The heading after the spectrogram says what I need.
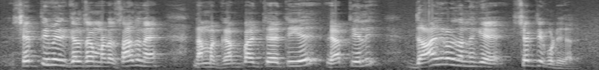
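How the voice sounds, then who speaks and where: A man's high-pitched voice, its pitch varying in an ordinary way. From Karnataka, Shivamogga district (Malnad). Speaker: village council vice-president. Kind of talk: interview.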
